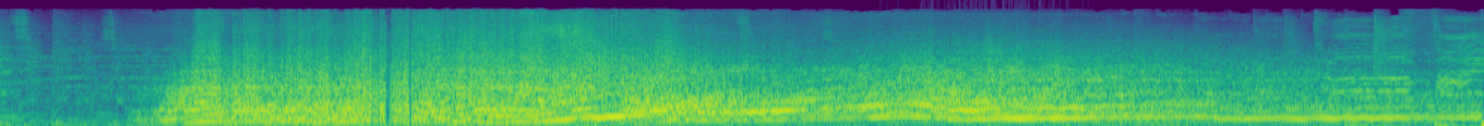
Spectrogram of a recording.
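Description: A drag-race car's engine revs up and holds steady at launch revs. It then launches and accelerates hard, its pitch climbing through each gear, with upshifts about six and eight seconds in.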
